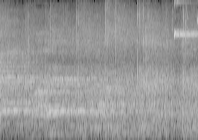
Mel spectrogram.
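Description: A basketball bounces on a hard wooden floor in a large echoing hall.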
